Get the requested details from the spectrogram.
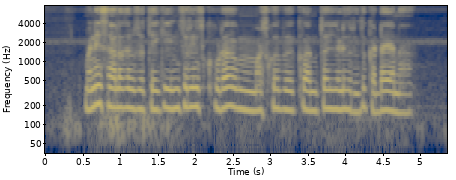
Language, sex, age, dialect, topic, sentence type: Kannada, male, 36-40, Central, banking, question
